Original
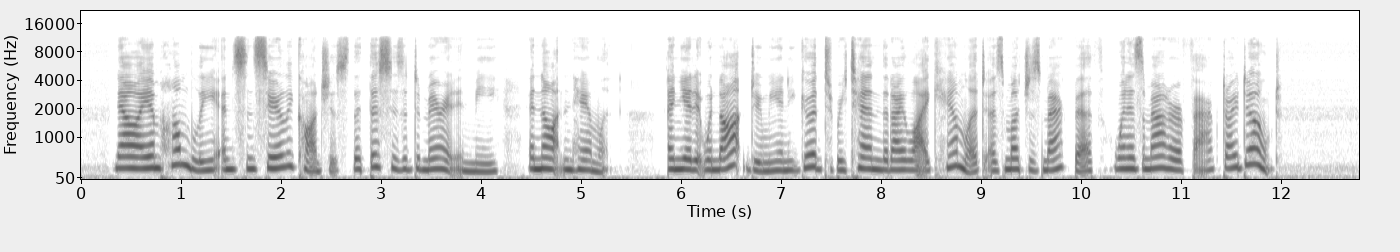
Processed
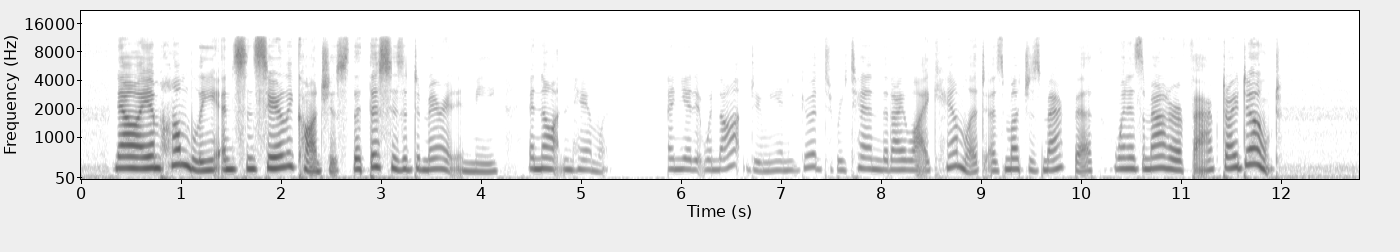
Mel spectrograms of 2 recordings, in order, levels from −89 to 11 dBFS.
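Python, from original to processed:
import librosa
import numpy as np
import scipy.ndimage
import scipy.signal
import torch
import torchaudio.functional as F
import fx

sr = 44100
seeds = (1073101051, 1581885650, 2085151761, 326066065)

y = fx.gain(x, sr, db=fx.line((3.16, -1.5), (3.57, -11.5), (4.65, -11.5), (5.22, -20.0), (7.39, -20.0), (8.55, -11.0), (10.48, -11.0), (11.16, -3.5)))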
